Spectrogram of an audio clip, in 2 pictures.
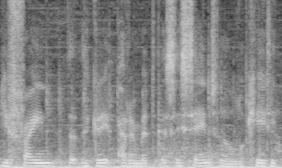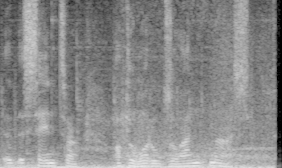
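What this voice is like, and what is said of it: Accent like characters in Brave. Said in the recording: “I love that guy's accent. ... Reminds me of the movie Brave.”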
